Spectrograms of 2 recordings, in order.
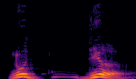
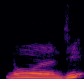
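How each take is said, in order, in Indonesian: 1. Bunyi j digandakan tanpa n. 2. Bunyi n terdengar sebelum j. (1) "Ada yang membaca dengan bunyi uh, tasdid" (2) "kalau nunnya dibaca"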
